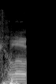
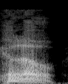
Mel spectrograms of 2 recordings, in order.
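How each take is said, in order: First: Said in the usual way. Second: Exaggerated, louder and higher hello; put-on character greeting. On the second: Prankster answering the scam call, put-on greeting.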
